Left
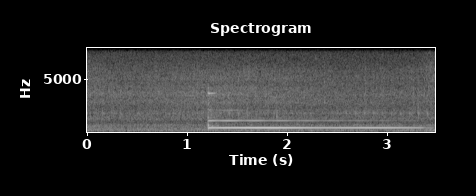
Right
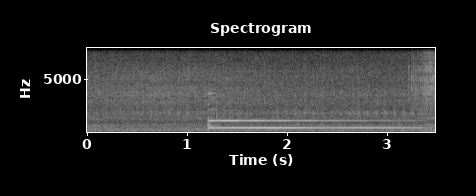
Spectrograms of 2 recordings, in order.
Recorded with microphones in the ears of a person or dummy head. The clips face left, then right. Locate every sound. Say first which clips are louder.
1.2 s a clink: left 4 dB; 25° left (ahead or behind), 0.5 m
